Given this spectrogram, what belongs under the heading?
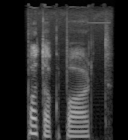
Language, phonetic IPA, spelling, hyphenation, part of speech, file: Hungarian, [ˈpɒtɒkpɒrt], patakpart, pa‧tak‧part, noun, Hu-patakpart.ogg
- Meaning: brookside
